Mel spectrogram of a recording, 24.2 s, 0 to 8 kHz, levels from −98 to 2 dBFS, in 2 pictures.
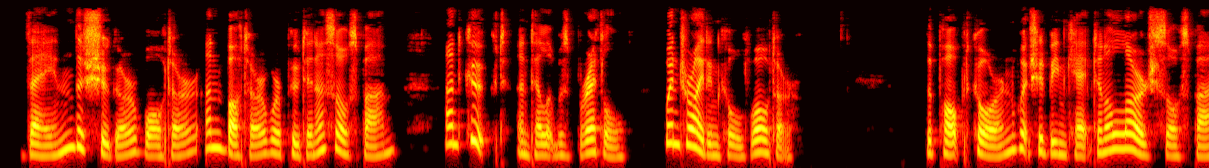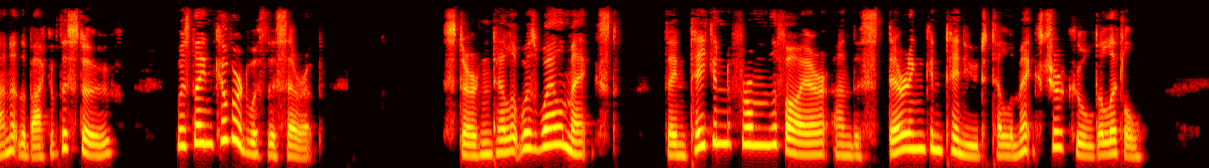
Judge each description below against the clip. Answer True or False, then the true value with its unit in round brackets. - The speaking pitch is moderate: True (175 Hz)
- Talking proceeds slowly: False (160 wpm)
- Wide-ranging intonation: True (8.0 semitones)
